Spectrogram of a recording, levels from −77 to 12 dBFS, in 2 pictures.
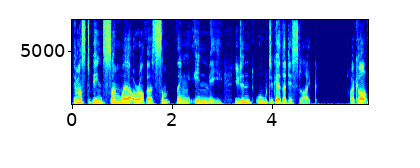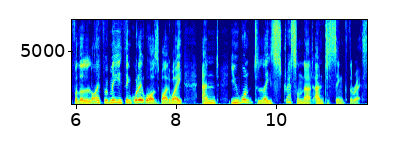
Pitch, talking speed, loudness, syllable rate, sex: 160 Hz, 205 wpm, -19 LUFS, 5.2 syllables/s, male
